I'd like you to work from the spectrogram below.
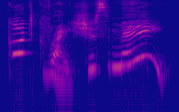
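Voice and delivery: high, slow amazed exclaim; a startled exclamation. A narrator's reading. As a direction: gasp it in wonder.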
